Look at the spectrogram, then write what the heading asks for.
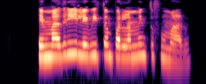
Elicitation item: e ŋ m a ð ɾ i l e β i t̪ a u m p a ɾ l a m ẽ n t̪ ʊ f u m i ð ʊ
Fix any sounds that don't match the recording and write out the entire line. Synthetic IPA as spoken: e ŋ m a ð ɾ i l e β i t̪ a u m p a ɾ l a m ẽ n t̪ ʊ f u m a ð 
